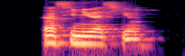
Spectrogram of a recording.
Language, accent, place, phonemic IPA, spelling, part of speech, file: French, France, Lyon, /ɛ̃.si.nɥa.sjɔ̃/, insinuation, noun, LL-Q150 (fra)-insinuation.wav
- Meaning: insinuation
